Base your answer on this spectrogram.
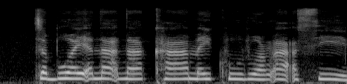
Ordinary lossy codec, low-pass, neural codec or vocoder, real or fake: AAC, 48 kbps; 14.4 kHz; autoencoder, 48 kHz, 128 numbers a frame, DAC-VAE, trained on Japanese speech; fake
